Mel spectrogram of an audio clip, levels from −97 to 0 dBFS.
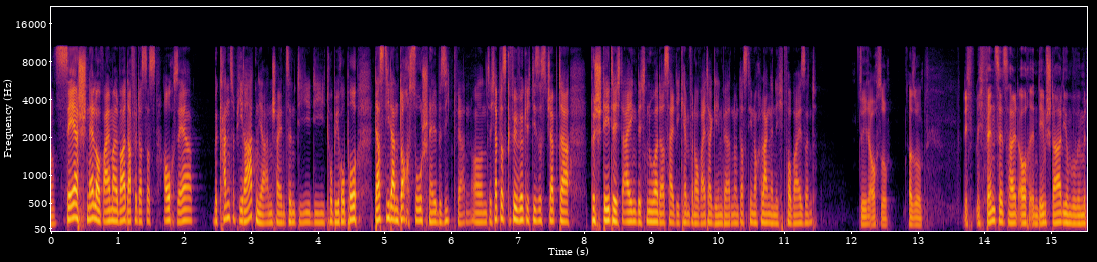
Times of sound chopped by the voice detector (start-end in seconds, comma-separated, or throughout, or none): none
